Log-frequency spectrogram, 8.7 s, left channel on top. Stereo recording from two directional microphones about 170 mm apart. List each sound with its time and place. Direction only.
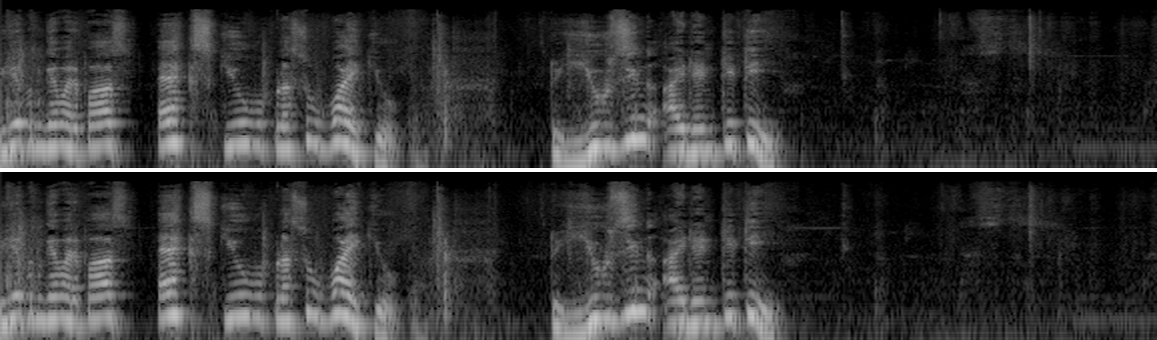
0.0 s speech: 10° left (ahead or behind)
4.1 s speech: 15° left (ahead or behind)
